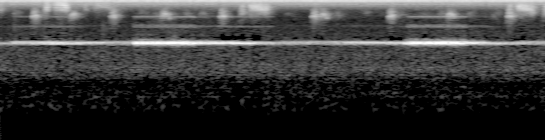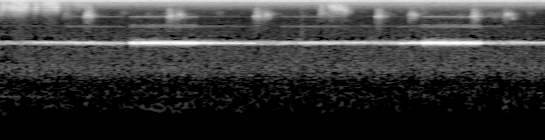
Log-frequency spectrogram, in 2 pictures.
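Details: Crickets chirp at night amid summer grass in Bulgaria; a sustained high trill swells and fades in waves, while quicker, higher staccato chirps from other insects sprinkle the background.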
